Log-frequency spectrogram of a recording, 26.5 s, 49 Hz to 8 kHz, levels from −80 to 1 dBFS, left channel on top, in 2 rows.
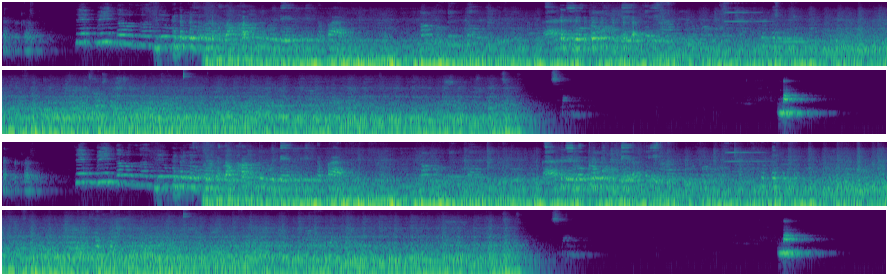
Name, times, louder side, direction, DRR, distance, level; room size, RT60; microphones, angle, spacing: voice 1, 0.0-0.4 2.8-5.3 8.1-9.9 11.5-12.0 14.7-15.0 20.1-20.3, right 2 dB, 40° right, 4 dB, 0.5 m, -34 dB
voice 2, 1.1-3.8, equal, 60° right, 0 dB, 0.8 m, -36 dB
voice 3, 2.3-3.0 3.6-3.7 8.3-8.7 10.8-10.9 13.2-13.3 13.9-14.0 14.6-15.1 19.9-21.0 21.5-21.6 24.9-25.1, left 3 dB, 30° left, 2 dB, 0.5 m, -33 dB
sound 1, 3.0-21.0, equal, 85° right, 0.6 m, -27 dB
voice 4, 6.1-7.8 8.8-11.5 21.7-21.8, left 1 dB, 90° left, -3 dB, 1.1 m, -41 dB
sound 2, 9.7-17.5, left 2 dB, 15° right, 0.8 m, -40 dB
3.3 x 2.7 x 3.1 m, 0.85 s
head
